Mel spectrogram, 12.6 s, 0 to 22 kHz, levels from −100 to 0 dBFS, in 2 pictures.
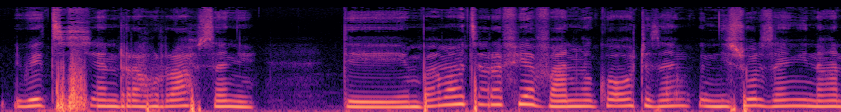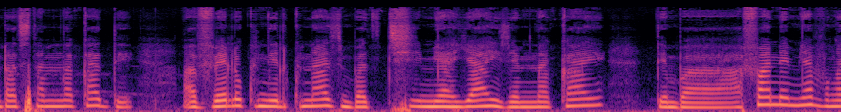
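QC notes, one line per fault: No faults found; the speech runs unbroken with nothing to log.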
